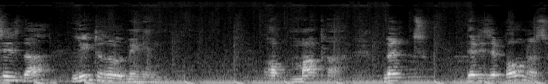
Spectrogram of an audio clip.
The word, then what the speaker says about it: মাথা: Number 1, head, that is Maathaa. You see the spelling, I have used double A. Double A means you have to pronounce it as A sound.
